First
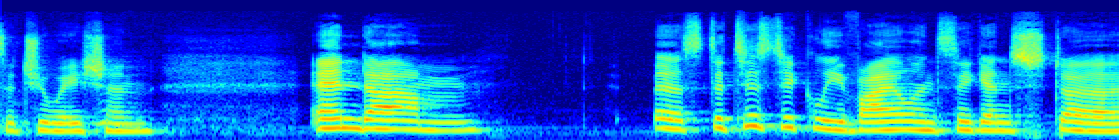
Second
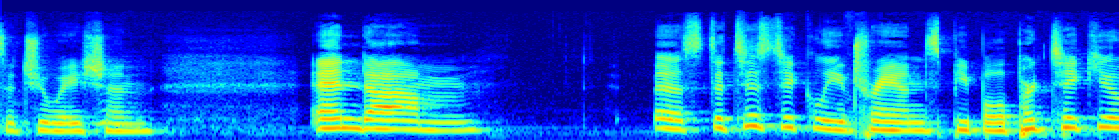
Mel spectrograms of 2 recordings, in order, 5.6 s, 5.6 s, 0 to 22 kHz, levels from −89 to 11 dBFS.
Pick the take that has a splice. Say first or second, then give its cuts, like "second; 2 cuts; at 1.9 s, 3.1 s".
second; 1 cut; at 4.2 s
